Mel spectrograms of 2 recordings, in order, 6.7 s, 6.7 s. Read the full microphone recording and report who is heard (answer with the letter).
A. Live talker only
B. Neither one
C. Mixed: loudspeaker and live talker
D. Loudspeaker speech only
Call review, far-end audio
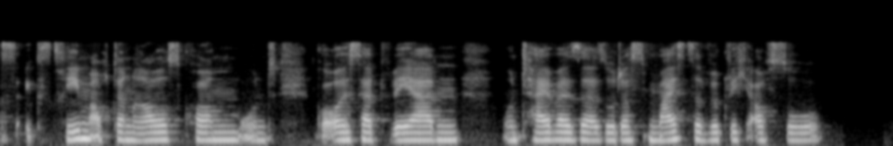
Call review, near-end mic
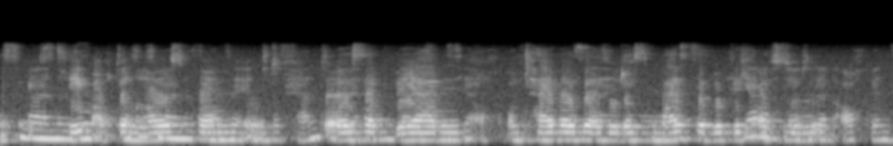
C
